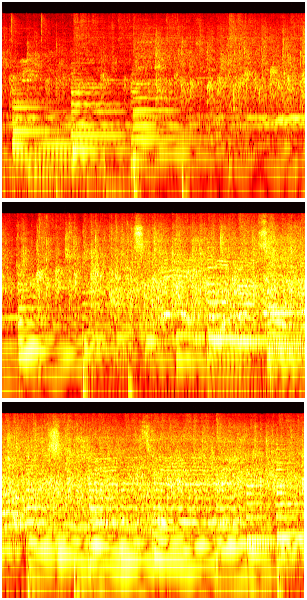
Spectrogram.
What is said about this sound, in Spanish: Esos aplausos deberían ser por un entendimiento desde nuestro espíritu, no porque el de a la par aplaude.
